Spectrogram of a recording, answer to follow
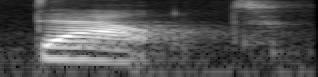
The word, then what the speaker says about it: doubt: all of those examples my lips aren't closing and coming together to form the B sound I'm just pronouncing the T subtle depth and doubt now the letter C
